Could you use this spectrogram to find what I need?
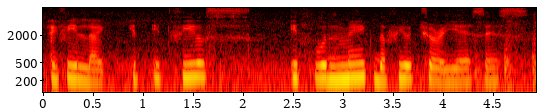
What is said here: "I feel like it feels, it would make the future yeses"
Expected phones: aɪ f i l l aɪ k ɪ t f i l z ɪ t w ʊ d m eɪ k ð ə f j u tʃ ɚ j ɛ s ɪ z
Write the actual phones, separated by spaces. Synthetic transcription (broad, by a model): aɪ f i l l aɪ k ɪ t f i l s ɪ t w ʊ d m eɪ k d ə f j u tʃ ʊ j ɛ s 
